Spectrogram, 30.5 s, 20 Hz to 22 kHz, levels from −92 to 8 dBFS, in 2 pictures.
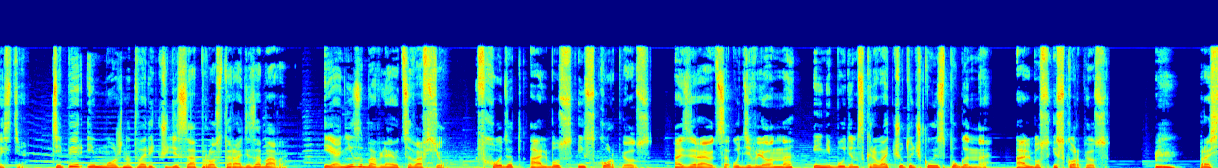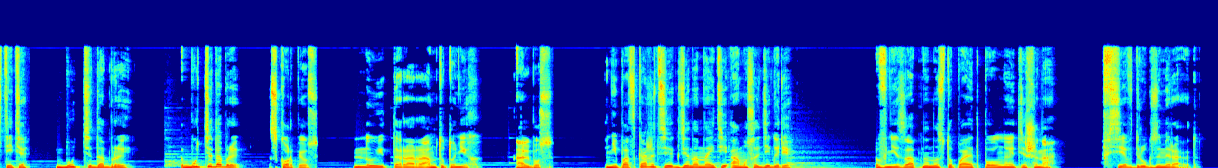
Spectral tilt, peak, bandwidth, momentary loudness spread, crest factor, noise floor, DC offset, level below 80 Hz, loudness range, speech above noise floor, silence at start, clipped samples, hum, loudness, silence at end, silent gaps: -5.5 dB/octave; -2 dBFS; 16.5 kHz; 9 LU; 12 dB; -78 dBFS; 0.2%; -36 dBFS; 2 LU; 64 dB; 0 s; under 0.1%; none; -15 LUFS; 0.3 s; none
